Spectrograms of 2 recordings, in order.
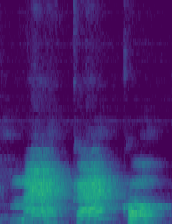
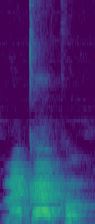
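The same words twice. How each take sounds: First: High puppet voice saying "macaco" as ma... ca... co; slow, high puppet, three separate syllables. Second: High puppet voice saying "macaco" in one quick run; high puppet, syllables run together; unseparated puppet speech. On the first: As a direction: stretch each syllable in a squeaky puppet voice. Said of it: "ele vai abrir a boca três vezes". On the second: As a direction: say "macaco" straight through as the puppet, without breaks. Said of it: "e não assim". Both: Shown as a demonstration.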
